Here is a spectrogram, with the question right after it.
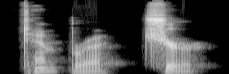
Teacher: The TU makes a ch sound like chicken.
